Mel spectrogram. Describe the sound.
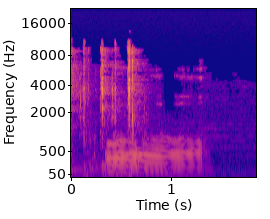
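A quick series of four or five sharp, clearly audible tongue clicks, the later ones overlapping a steady voiced hum that holds for about a second before stopping.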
